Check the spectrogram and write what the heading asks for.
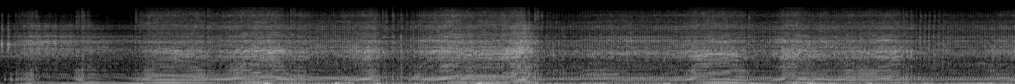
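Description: KTM 200 EXC two-stroke single-cylinder dirt bike engine pulling under load up a steep, slippery hill. The revs rise and fall every second or so as the throttle is worked, with the engine grunting up the climb.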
